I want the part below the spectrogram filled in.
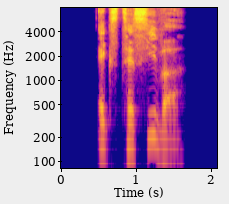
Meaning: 1. comparative degree of exzessiv 2. inflection of exzessiv: strong/mixed nominative masculine singular 3. inflection of exzessiv: strong genitive/dative feminine singular
- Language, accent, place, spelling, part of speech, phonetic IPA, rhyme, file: German, Germany, Berlin, exzessiver, adjective, [ˌɛkst͡sɛˈsiːvɐ], -iːvɐ, De-exzessiver.ogg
